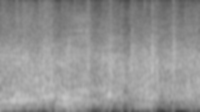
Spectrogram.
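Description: Crowd applauding: many overlapping hand claps, with voices mixed in.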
